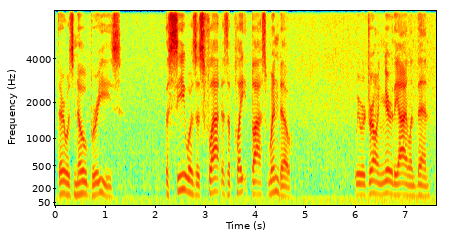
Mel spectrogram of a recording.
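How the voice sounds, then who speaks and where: A man performs an earnest, superstitious traveler in an audio drama, brooding and a little hesitant. His voice sits at a middle pitch over faint background ambience. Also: fairly even intonation, a little slow, long pauses, slight background noise, natural voice. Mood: grave, haunted. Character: uneasy, superstitious yachting companion, adult man, earnest.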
